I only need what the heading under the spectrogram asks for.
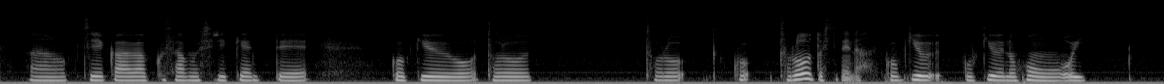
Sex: female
